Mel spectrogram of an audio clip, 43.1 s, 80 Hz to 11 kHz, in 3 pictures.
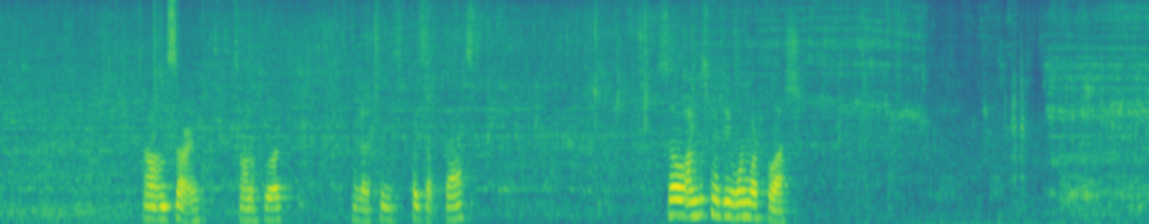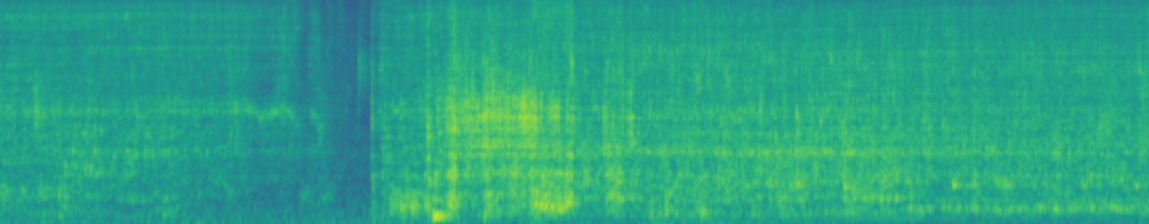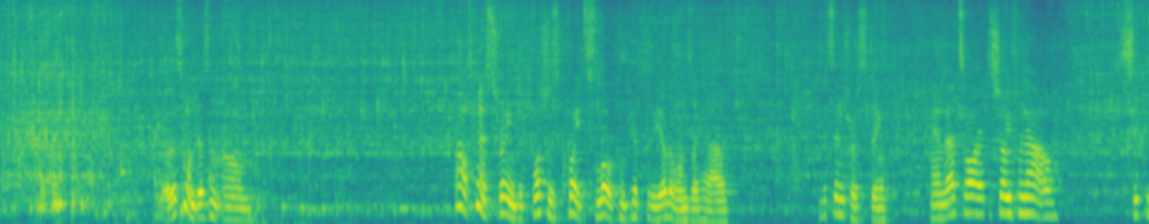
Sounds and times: Toilet flush: 0.0s - 43.0s
Water: 0.0s - 43.0s.

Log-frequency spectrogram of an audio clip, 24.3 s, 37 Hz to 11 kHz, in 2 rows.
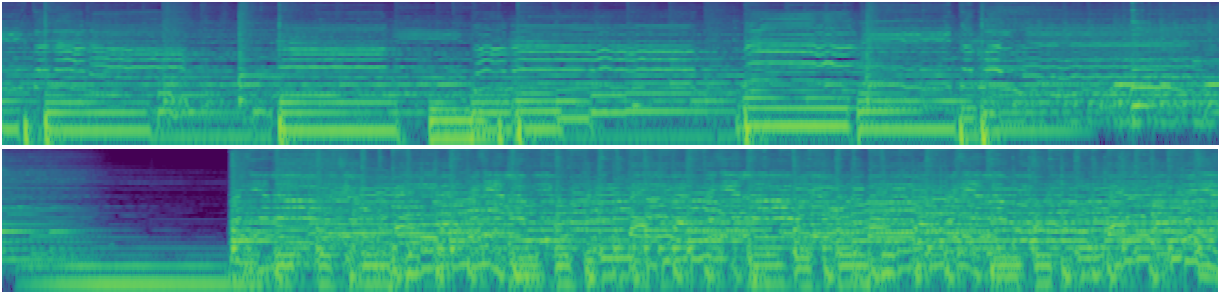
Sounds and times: Flamenco: 0.0s - 13.4s, 14.4s - 24.3s.

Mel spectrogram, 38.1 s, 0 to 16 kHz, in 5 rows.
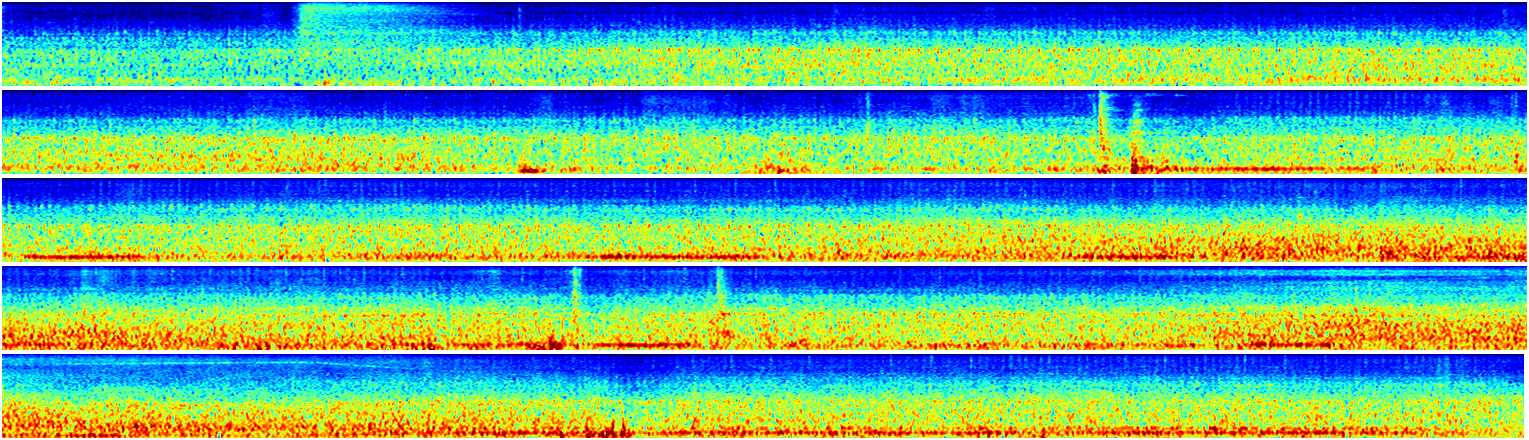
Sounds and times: Truck: 0.0s - 38.1s.

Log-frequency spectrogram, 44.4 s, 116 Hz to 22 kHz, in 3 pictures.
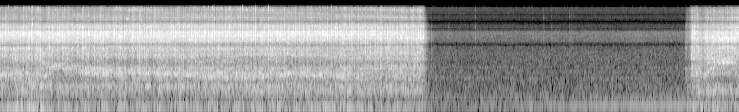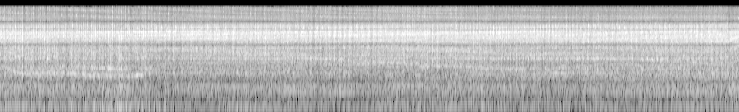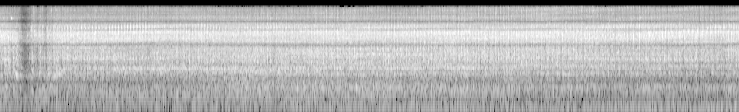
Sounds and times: Wood: 13.7s - 44.3s.

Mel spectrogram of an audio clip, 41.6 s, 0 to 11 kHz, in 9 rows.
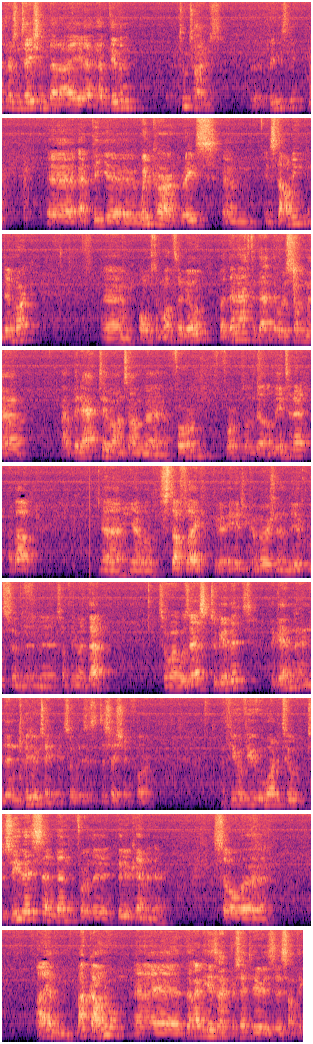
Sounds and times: Speech: 0.0s - 4.7s, 5.3s - 9.8s, 10.8s - 19.1s, 20.0s - 24.9s, 25.5s - 30.1s, 31.1s - 35.0s, 35.6s - 36.6s, 37.6s - 41.5s.

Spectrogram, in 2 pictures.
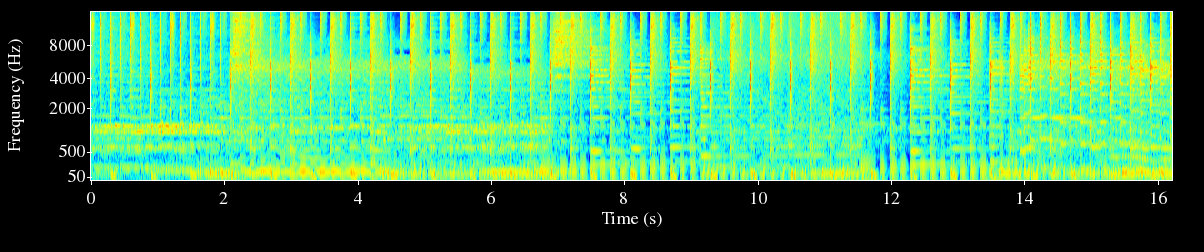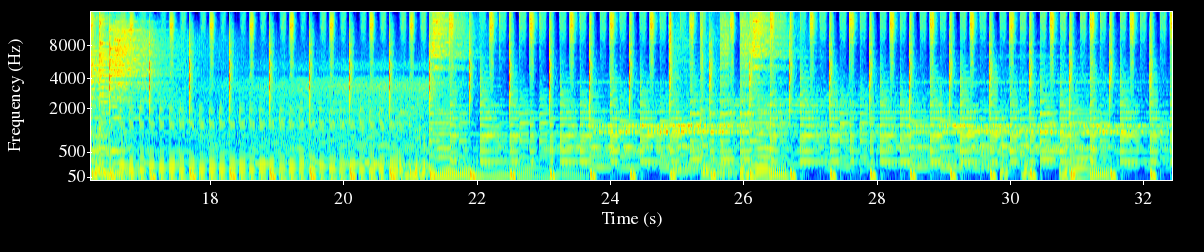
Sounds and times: Music: 0.0s - 32.4s.

